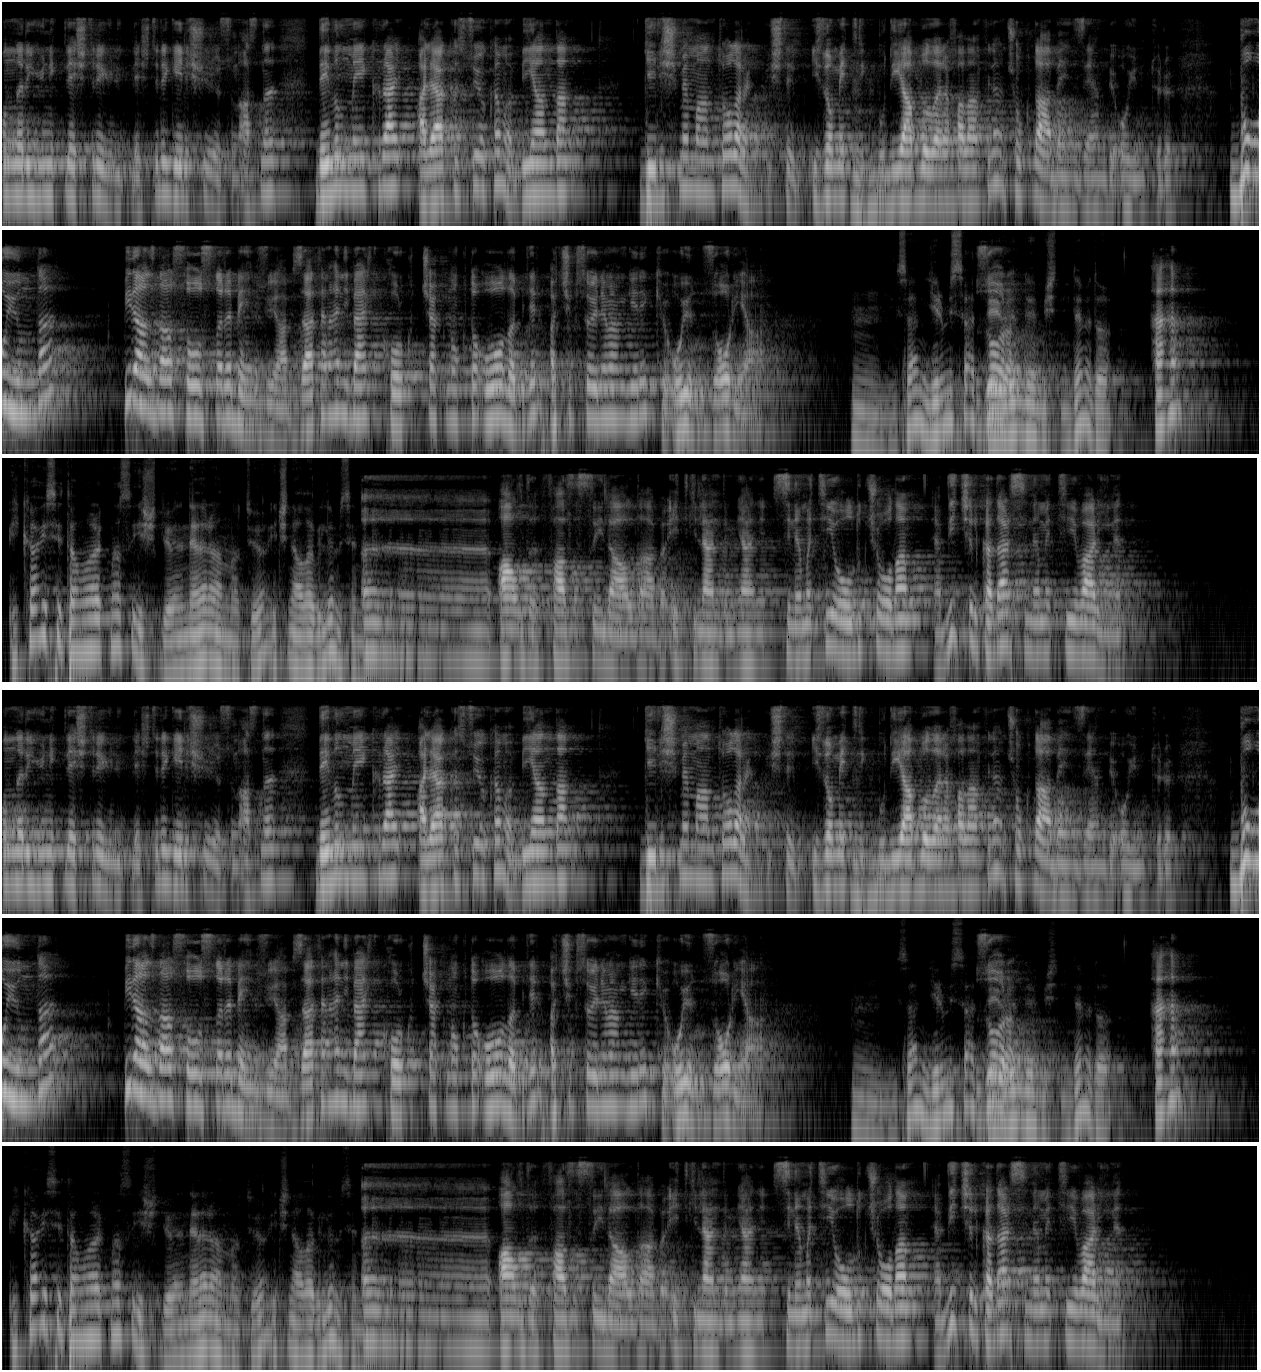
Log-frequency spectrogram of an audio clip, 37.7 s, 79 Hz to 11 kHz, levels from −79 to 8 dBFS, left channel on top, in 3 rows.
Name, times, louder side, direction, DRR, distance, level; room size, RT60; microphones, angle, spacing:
voice 1, 0.0-5.7 6.4-11.9 12.3-13.1 13.8-20.2 22.3-22.7 24.1-24.4 28.7-36.4, equal, ahead, 7 dB, 1.2 m, -27 dB
voice 2, 8.5-8.8 21.1-23.7 25.2-28.8, left 2 dB, 55° left, 14 dB, 0.8 m, -31 dB
28.0 x 19.5 x 9.4 m, 1.3 s
head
